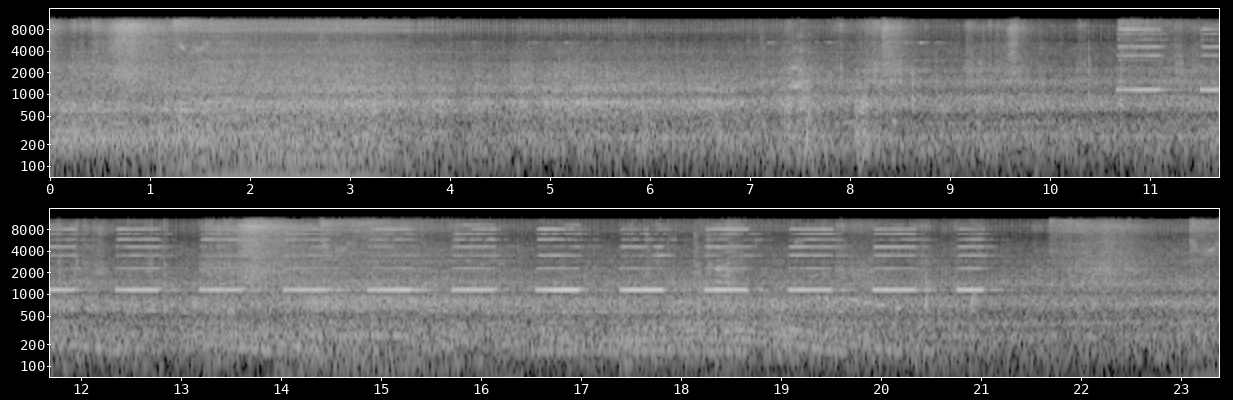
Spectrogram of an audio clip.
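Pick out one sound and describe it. A heavy truck engine rumbles as the truck moves slowly.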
